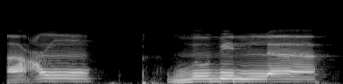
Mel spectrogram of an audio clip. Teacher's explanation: Zu di hujung lidah. Billah dibaca nipis, 2 harakat.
